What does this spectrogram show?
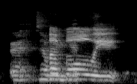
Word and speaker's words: Aboli: Aboli. It rhymes with ravioli.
